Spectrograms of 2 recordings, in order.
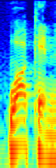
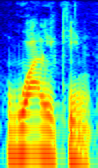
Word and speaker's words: walking: Cuidado la W porque no va a ser una G, gu, sino u, wa, wa, wa, walking. La L además no se pronuncia y eso. Cuidado, la W es letra semiclave porque tendemos a decir gua, walking. No, wa, walking.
